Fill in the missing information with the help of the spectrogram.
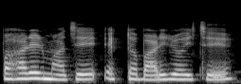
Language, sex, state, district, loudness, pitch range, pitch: Bengali, female, West Bengal, Cooch Behar, -13 LUFS, 225-255 Hz, 240 Hz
